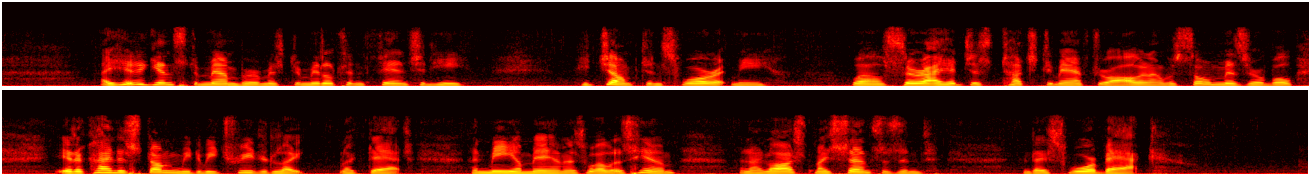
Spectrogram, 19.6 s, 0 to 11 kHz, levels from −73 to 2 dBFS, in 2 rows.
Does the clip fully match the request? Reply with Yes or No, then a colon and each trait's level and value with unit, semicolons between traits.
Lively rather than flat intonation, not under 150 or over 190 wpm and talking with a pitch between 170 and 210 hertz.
No: average, 2.9 semitones; average, 185 wpm; high, 190 Hz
